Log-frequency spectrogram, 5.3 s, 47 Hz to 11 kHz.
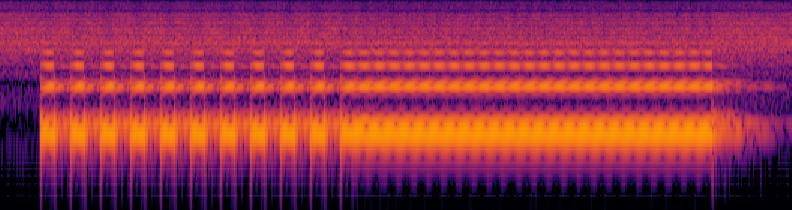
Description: Telephone call progress tone (North American plan), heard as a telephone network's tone, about 350, 440 Hz, 0.1 s on and 0.1 s off, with room echo. Stutter dial tone.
